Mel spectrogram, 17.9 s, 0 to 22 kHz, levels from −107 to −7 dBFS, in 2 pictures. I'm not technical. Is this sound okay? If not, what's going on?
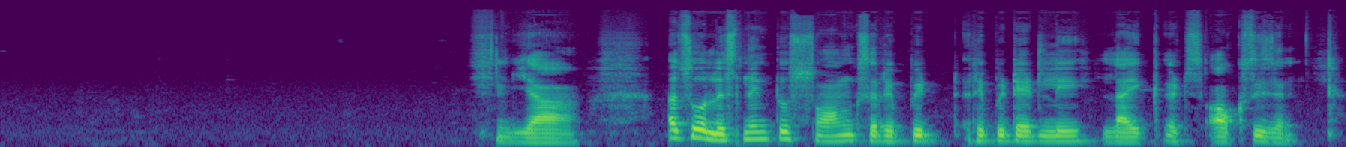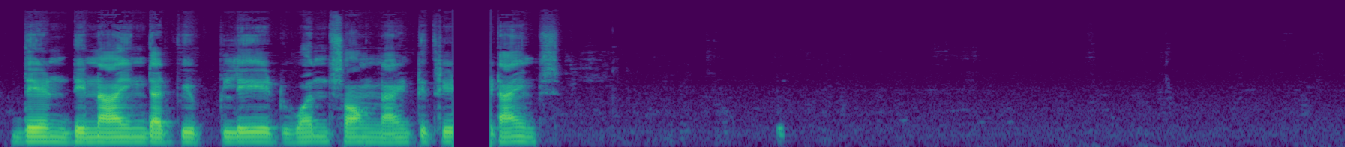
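No. At 11.99 s the speech suddenly drops to silence for about a quarter of a second, then picks up again at 12.24 s. This is a playback stall: the player likely ran short of incoming data or was briefly held up, so the sound paused until it recovered.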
